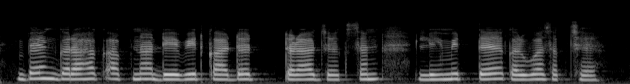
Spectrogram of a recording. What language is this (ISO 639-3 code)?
mag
